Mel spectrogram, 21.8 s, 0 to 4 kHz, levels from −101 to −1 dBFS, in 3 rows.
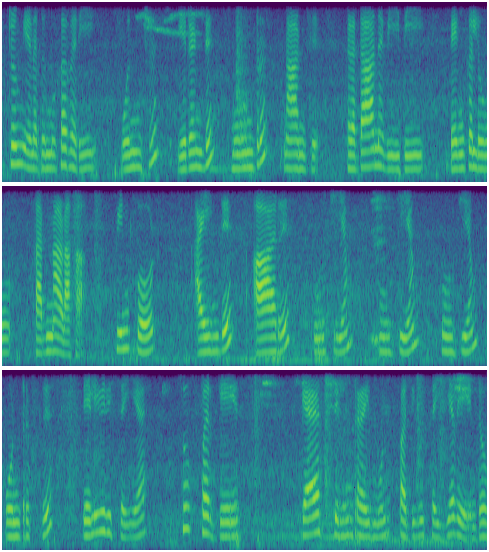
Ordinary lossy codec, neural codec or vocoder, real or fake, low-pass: none; vocoder, 44.1 kHz, 80 mel bands, Vocos; fake; 3.6 kHz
